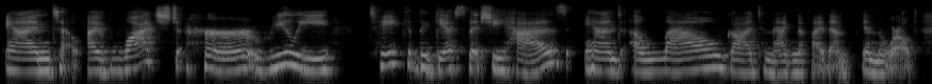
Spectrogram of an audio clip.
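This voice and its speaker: A woman hosting a podcast interview, speaking with effusive praise for her guest. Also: on the low side. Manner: warm, effusive praise, faith-centered. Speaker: podcast host. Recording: dull lo-fi sound.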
